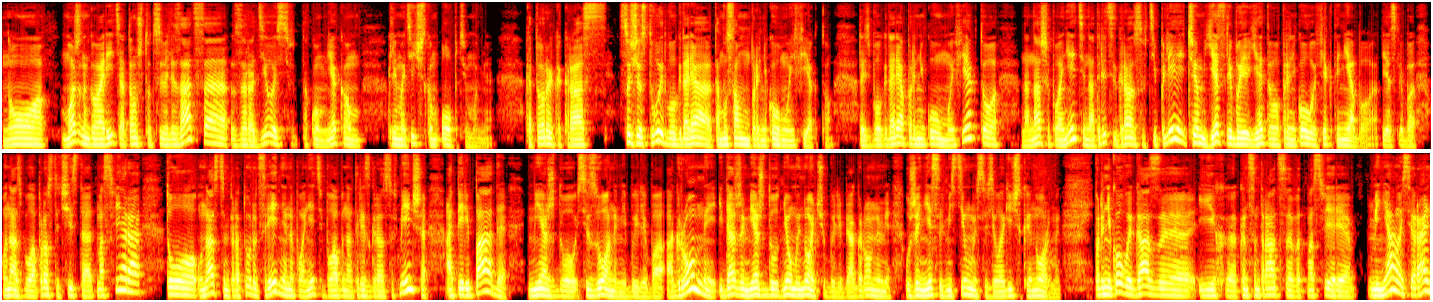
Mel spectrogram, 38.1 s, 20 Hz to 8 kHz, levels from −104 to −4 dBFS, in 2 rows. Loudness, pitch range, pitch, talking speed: -15 LUFS, 110-130 Hz, 115 Hz, 145 wpm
